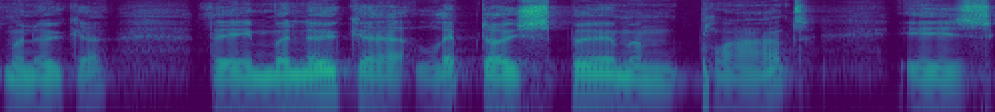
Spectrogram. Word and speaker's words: Manuka: There's a suburb in Canberra called, we pronounce it Manuka. It's Manuka.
